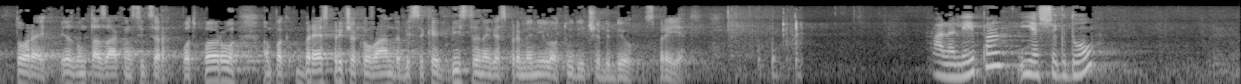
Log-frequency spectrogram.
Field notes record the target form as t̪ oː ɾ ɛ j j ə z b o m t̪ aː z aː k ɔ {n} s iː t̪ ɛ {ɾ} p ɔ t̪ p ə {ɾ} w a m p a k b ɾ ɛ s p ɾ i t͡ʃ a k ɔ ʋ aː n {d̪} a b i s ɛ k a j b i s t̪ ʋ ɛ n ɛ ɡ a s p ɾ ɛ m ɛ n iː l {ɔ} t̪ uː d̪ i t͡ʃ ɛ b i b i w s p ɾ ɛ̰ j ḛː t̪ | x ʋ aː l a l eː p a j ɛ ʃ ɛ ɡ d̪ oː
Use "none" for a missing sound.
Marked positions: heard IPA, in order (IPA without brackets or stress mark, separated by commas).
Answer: n, ɾ, ɾ, d̪, ɔ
